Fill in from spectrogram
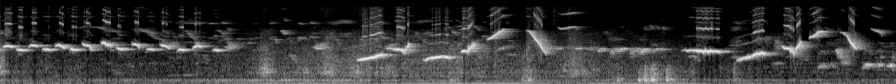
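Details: Lure song of a white-rumped shama, used to stir other shamas to sing: nearly continuous rapid chirps followed by long swooping whistles and varied sliding notes, over a faint low hum.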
